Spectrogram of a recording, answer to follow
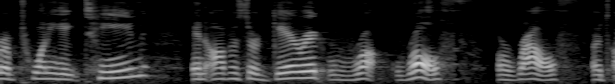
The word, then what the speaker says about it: Rolfe: those are the officers that were involved uh atlanta police telling me that it is officer rolfe or ralph if i pronounced it correctly is the one that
